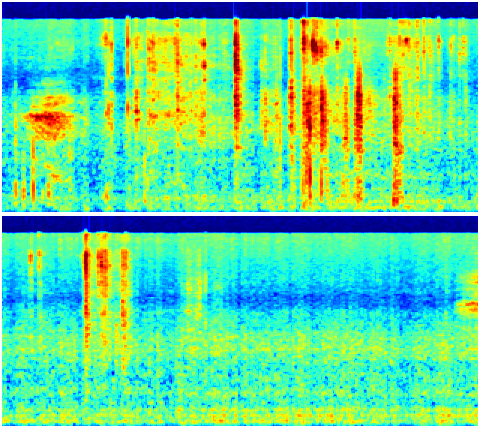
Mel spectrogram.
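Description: Metal tape measure being handled against sheet-metal ductwork, giving several sharp clicks and rattles over a steady low hum.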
